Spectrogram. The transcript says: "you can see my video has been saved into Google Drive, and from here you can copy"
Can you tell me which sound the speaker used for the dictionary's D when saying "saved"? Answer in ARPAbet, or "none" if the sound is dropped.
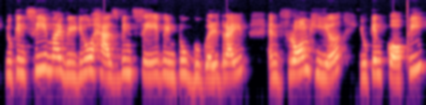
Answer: D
